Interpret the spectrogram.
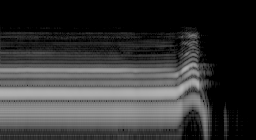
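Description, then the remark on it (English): A single loud howl from a dog named Muddy holds one steady note for nearly two seconds, then swoops upward and drops off abruptly. No voices or other sounds accompany it. “My dog Muddy joined you for a second there.”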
